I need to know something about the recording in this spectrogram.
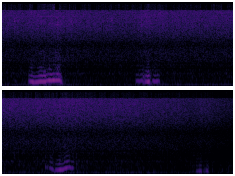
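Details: Cat snoring in a quiet room: soft, squeaky, tonal noises recur every two to three seconds with each breath; snoring.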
